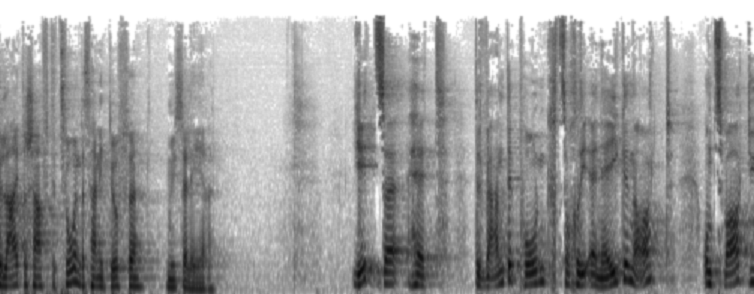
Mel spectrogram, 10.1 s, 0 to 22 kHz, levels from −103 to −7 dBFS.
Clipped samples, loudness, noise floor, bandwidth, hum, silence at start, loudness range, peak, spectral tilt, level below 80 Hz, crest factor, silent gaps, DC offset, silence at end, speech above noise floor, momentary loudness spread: under 0.1%; -19 LUFS; -57 dBFS; 17.5 kHz; none; 0 s; 6 LU; -2 dBFS; -5 dB/octave; -40 dBFS; 18 dB; none; under 0.1%; 0 s; 39 dB; 12 LU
